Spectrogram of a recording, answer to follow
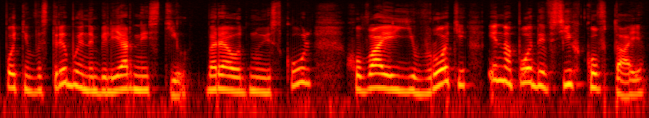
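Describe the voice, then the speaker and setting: A woman narrating jokes in an even, scripted storytelling delivery. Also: medium pitch, moderate pace. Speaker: joke narrator.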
